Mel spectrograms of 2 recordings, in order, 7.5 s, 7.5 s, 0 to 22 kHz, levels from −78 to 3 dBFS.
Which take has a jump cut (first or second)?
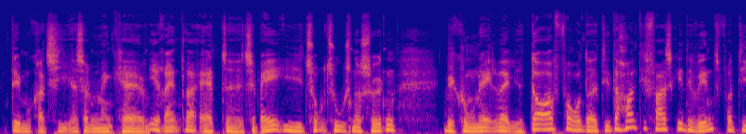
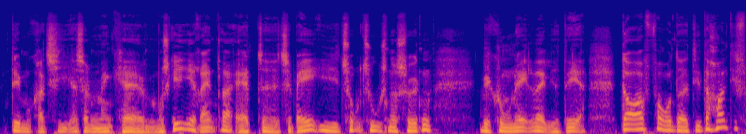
first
